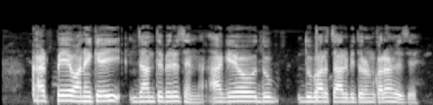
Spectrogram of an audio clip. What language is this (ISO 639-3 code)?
ben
